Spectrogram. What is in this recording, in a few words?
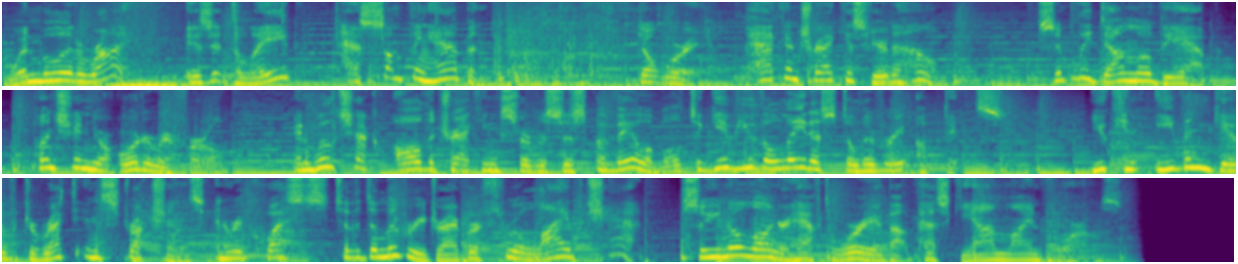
Explainer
